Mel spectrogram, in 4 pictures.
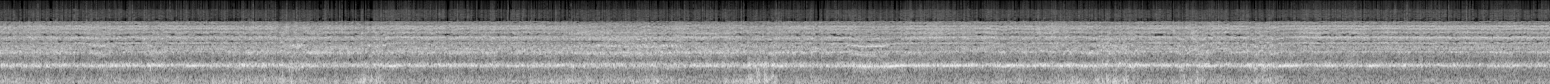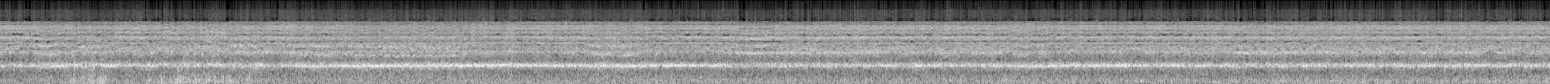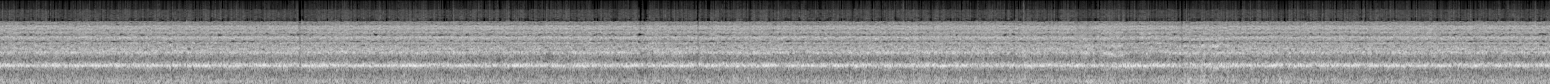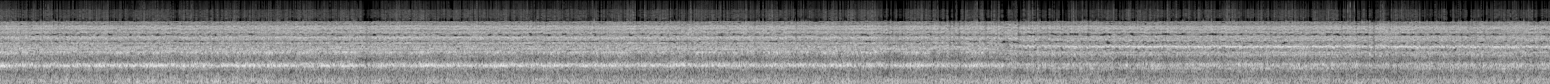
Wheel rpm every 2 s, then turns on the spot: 230, 230, 230, 220, 230, 230, 230, 230, 230, 220, 230, 230, 230, 230, 230, 240, 230, 230, 230, 230, 230, 230, 230, 230, 230, 230, 230, 230, 210, 200, 200.
none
